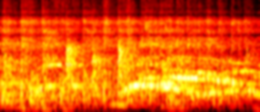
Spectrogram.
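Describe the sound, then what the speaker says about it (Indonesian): Group of pupils clapping hands together in a classroom, quick irregular claps in a short burst, fairly loud and close, with voices talking over them. "tepuk tangan untuk kita semua"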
